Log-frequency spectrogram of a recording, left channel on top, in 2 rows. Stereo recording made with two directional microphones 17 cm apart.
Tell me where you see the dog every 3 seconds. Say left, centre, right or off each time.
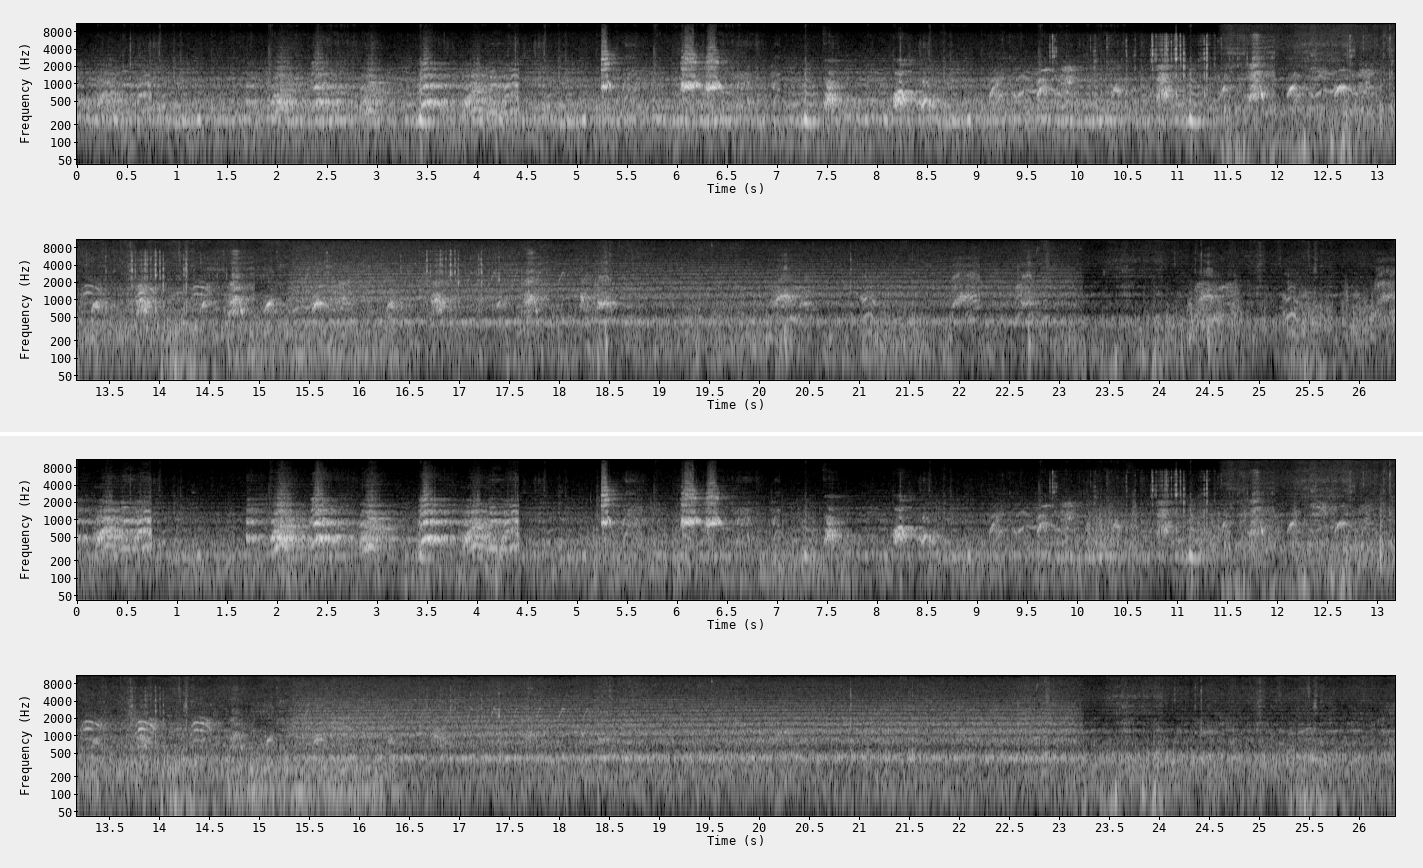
right, centre, left, left, left, left, left, left, left.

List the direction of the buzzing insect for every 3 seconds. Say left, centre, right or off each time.
left, left, left, left, centre, centre, right, right, right.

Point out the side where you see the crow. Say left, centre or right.
right.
